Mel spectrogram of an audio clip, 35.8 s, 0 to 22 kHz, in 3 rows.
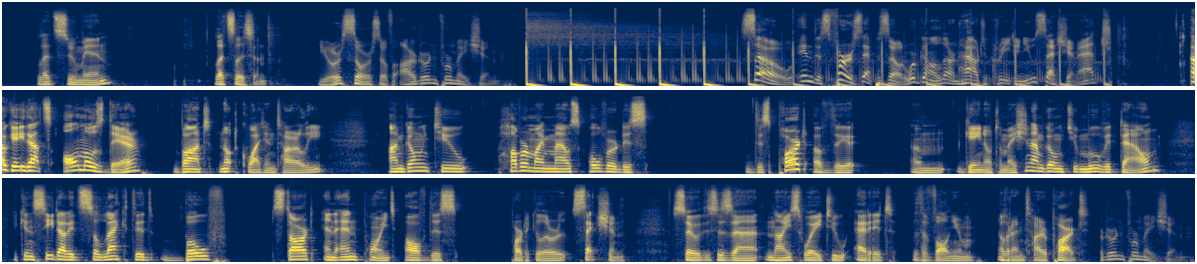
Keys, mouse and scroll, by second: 1.9 click, 2.8 space, 11.2 space, 14.8-15.4 ctrl+scroll down 4, 16.3 ctrl+scroll down 2, 20.3-26.0 drag, 31.0 ctrl+scroll up 2, 33.2 click, 34.6 click, 34.9 space.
